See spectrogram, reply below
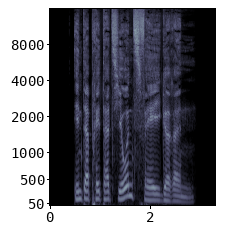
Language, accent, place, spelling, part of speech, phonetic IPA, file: German, Germany, Berlin, interpretationsfähigeren, adjective, [ɪntɐpʁetaˈt͡si̯oːnsˌfɛːɪɡəʁən], De-interpretationsfähigeren.ogg
- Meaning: inflection of interpretationsfähig: 1. strong genitive masculine/neuter singular comparative degree 2. weak/mixed genitive/dative all-gender singular comparative degree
